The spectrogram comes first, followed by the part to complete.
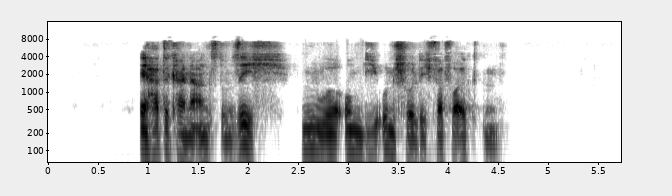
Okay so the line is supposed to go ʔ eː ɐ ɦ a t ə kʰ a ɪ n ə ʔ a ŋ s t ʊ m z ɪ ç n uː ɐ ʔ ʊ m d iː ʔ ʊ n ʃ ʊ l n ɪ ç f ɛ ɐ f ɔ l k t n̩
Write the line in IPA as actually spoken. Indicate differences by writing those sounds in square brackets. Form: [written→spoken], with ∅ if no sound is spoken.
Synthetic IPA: ʔ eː ɐ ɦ a t ə kʰ a ɪ n ə ʔ a ŋ s t ʊ m z ɪ ç n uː ɐ ʔ ʊ m d iː ʔ ʊ n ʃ ʊ l [n→d] ɪ ç f ɛ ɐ f ɔ l k t n̩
